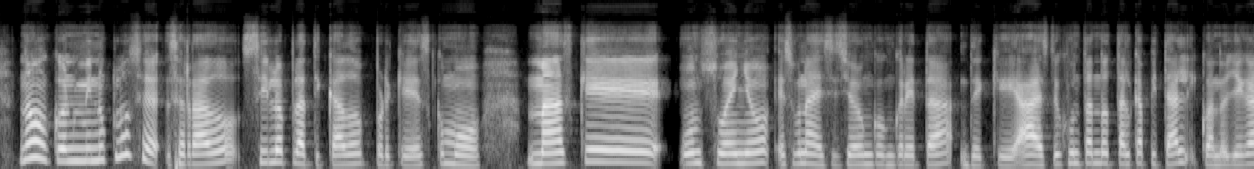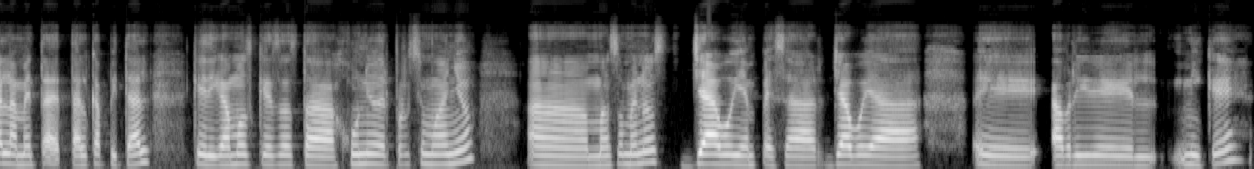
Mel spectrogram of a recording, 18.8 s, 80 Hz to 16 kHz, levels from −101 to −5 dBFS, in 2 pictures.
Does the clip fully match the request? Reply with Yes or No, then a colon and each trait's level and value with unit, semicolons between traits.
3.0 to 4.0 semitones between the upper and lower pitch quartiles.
No: narrow, 2.6 semitones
